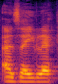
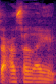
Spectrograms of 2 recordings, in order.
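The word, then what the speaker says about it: azelaic: azoleic acid i know i always say as a lick it's just it's that's how i started saying it and it's really hard to move on to it but the correct terminate like the correct way to say it is as a okay i'm sorry forgive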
